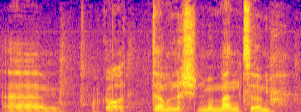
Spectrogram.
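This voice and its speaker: Noticeable background noise surrounds a man talking at a fairly low pitch. His pace is very slow. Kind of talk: casual bike check talk to camera. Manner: hesitant, many fillers.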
